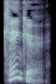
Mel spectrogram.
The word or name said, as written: canker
